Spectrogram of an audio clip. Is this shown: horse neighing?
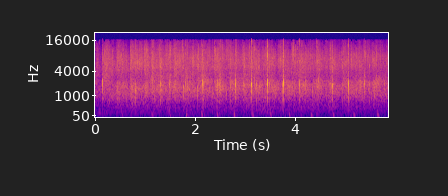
no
